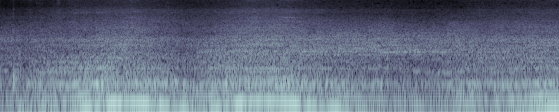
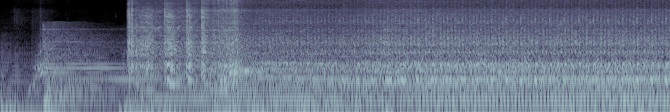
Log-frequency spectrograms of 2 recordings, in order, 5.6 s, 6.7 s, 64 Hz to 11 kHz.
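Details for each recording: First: Peugeot 307 2.0 HDi, codes P1112, P0204, stalls while driving, before repair: under light throttle revs rise, sag and rise again, struggling to hold 2000 rpm; engine hunting. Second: Peugeot 307 2.0 HDi with codes P1112, P0204 and stalling, after TDC sensor and diesel filter replaced: quick crank, fires straight away, even idle, smooth light rev; no leaks, runs better.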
